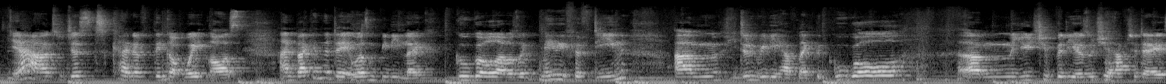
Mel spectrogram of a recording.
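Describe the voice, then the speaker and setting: In a reverberant space, a young woman from Zimbabwe with a sharp, lowish voice tells her story in a chatty vlog. She uses many fillers, often saying "kind of".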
